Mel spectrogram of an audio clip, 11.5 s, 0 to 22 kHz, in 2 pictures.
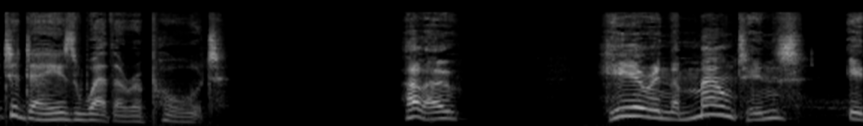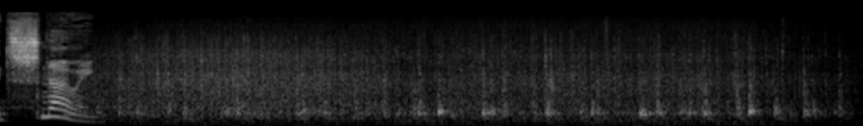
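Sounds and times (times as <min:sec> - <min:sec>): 
speech: 0:00.0 - 0:01.6, 0:02.7 - 0:03.2, 0:04.0 - 0:06.8
steady rain falling: 0:05.3 - 0:11.5.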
